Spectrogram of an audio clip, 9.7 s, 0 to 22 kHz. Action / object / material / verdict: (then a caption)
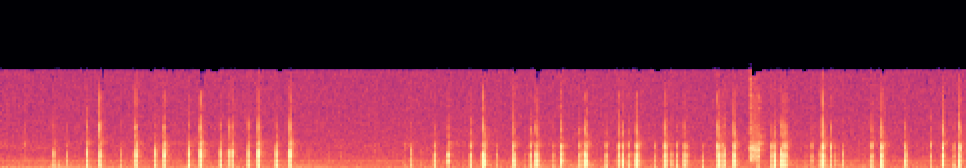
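tap / smartphone in a clear plastic glitter case / plastic / none. Long nails scratch and tap the back and rim of a clear pink plastic liquid-glitter case on a smartphone. About 46 quick, dry clicks sound in an uneven series over nearly ten seconds, with a brief pause around four seconds. Each click is sharp and fades almost instantly.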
